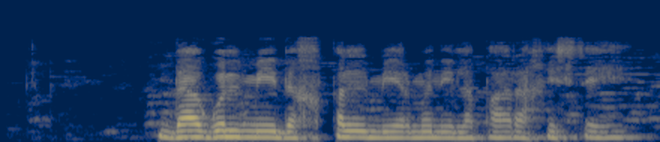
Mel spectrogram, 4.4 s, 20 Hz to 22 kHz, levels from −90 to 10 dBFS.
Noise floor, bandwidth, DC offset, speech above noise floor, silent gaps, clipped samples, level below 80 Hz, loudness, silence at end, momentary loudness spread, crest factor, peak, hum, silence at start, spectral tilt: -68 dBFS; 7.6 kHz; under 0.1%; 40 dB; none; under 0.1%; -70 dBFS; -28 LUFS; 0.15 s; 12 LU; 18 dB; -12 dBFS; none; 1.05 s; -8 dB/octave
